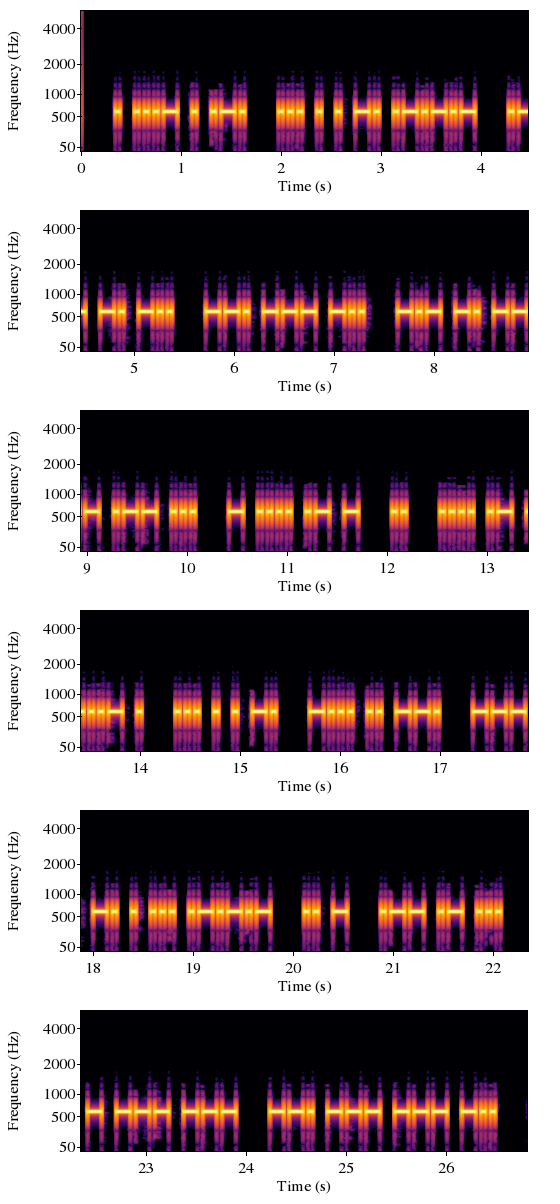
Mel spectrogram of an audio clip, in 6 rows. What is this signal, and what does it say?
Morse code, heard as a keyed tone, about 25 wpm, 600 Hz. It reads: EVER SEEN. AND GOD KNOWS THAT I HAVE SEEN BIG ONES. IT WAS TOO GOOD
